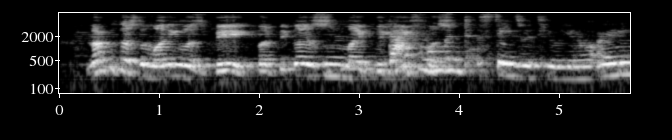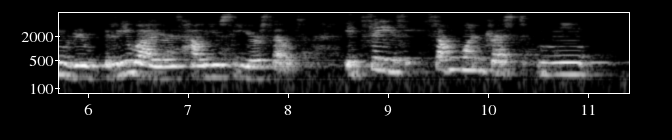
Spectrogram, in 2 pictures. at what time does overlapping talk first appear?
2.6 s

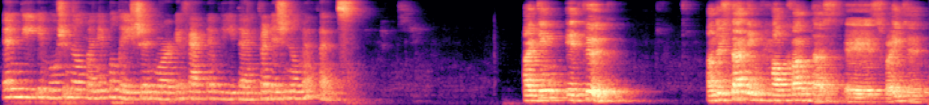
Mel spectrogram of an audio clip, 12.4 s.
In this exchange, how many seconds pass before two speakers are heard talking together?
none

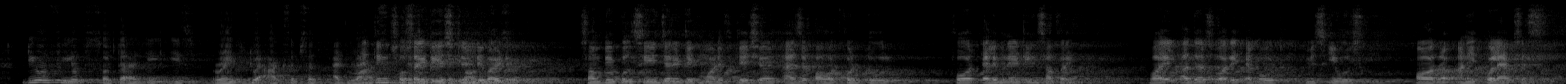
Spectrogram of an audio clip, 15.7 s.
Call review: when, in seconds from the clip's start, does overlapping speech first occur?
3.5 s

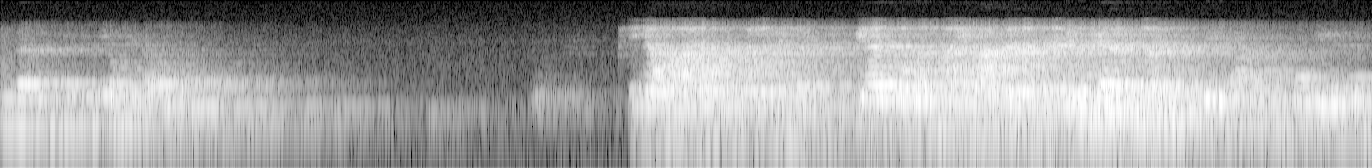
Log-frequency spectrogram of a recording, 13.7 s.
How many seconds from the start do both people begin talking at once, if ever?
9.2 s

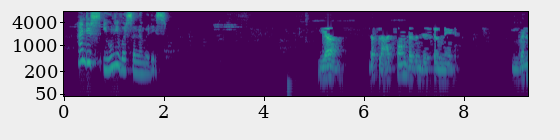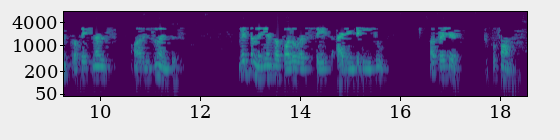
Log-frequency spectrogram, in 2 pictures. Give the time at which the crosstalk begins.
none

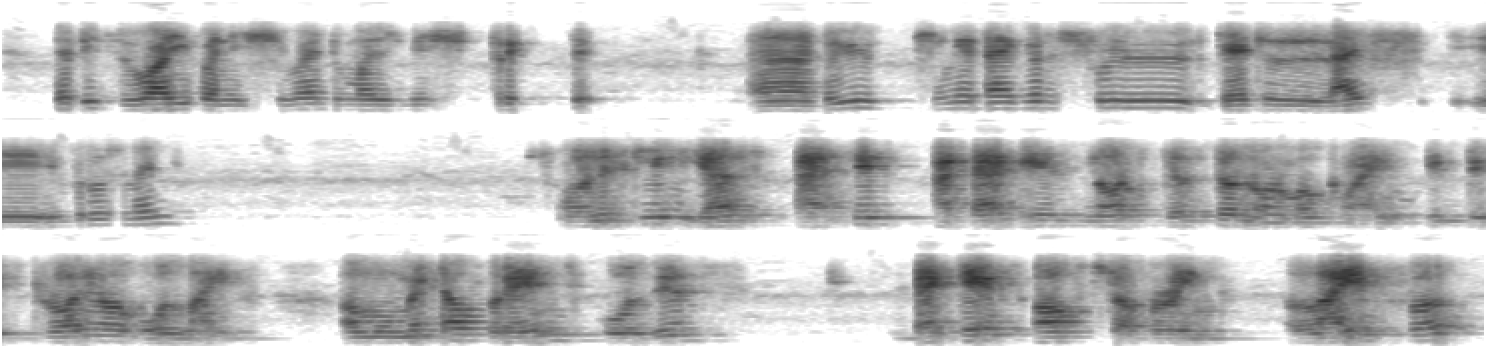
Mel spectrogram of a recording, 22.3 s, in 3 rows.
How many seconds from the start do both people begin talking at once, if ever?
none

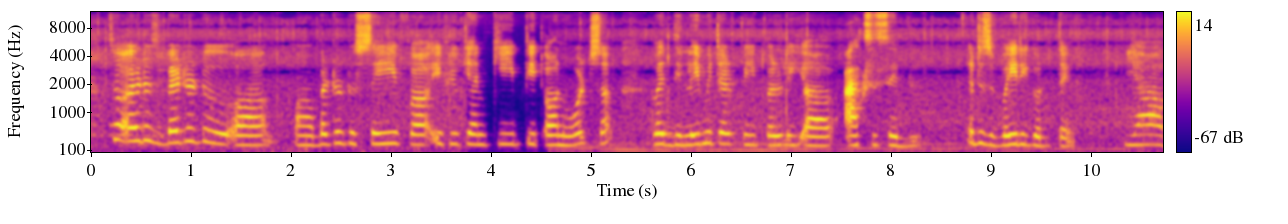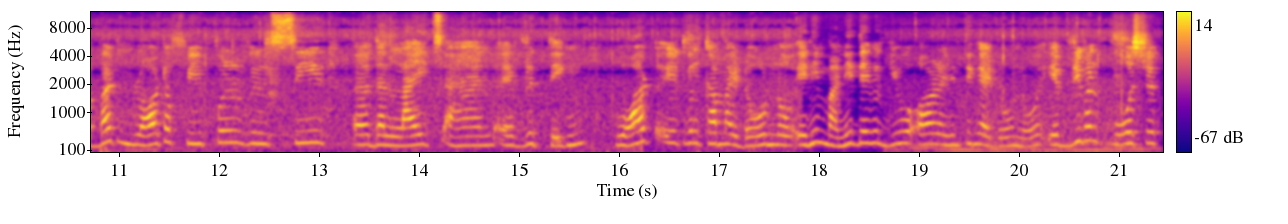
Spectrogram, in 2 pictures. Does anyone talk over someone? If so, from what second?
none

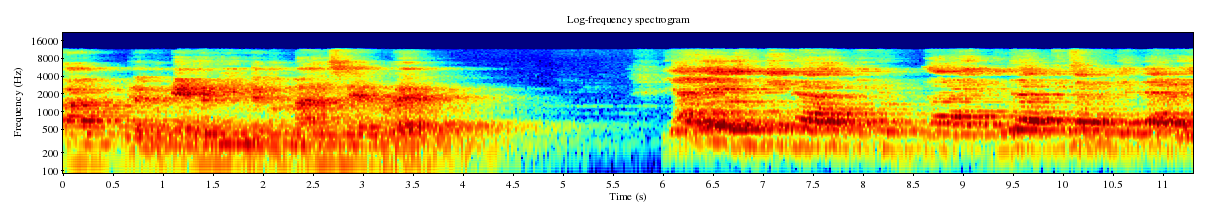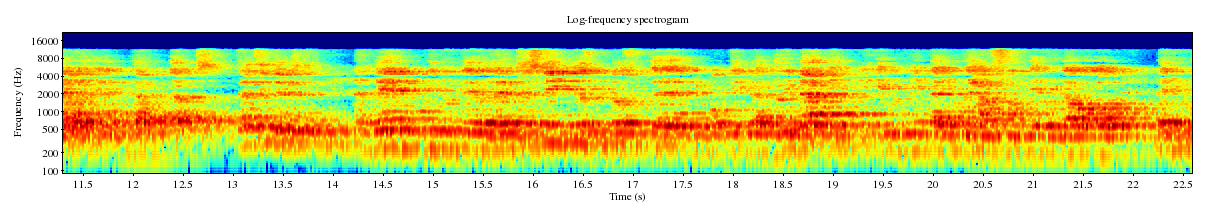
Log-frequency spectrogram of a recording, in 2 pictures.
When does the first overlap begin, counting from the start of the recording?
none

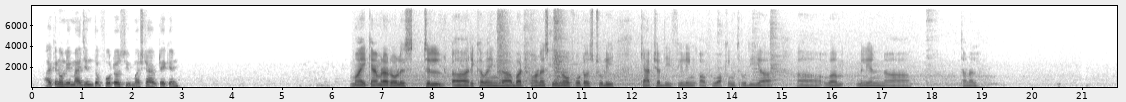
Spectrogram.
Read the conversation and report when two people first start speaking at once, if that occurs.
none

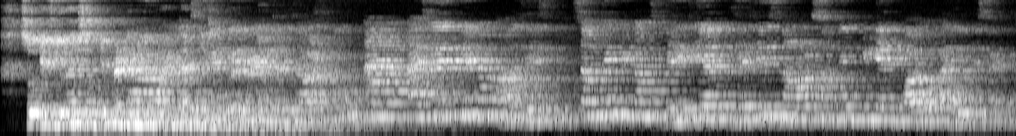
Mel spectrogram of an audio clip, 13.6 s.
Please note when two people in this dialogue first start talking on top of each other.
1.6 s

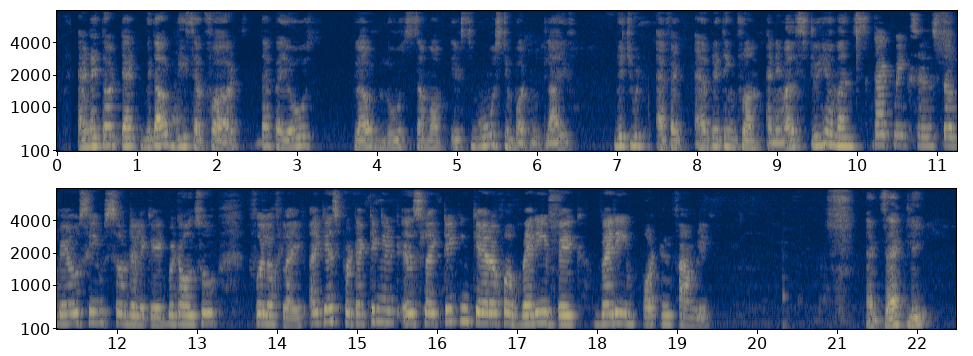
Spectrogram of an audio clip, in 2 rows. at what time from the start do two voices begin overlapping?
none

